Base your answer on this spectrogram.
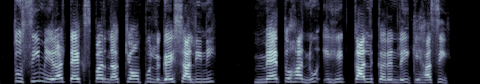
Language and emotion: Punjabi, angry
